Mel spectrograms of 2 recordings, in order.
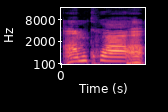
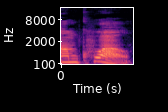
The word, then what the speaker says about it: Umpqua: how to pronounce it it's either Umpqua or um quo so those who use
